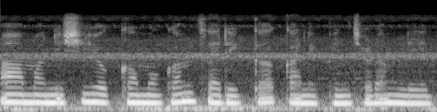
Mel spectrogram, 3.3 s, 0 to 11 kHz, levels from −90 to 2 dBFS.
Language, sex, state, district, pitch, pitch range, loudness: Telugu, female, Telangana, Hyderabad, 190 Hz, 180-195 Hz, -11 LUFS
